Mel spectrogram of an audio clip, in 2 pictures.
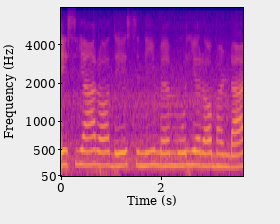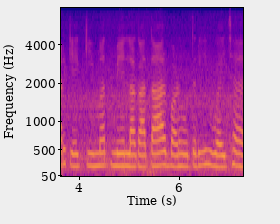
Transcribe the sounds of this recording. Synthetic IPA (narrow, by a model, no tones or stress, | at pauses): esijaɾɔɦd̪esnimemuljəɾɔbʱəɳɖaɾkekiːmət̪mẽləɡat̪aːɾbəɽ̤oːt̪ɾiɦuɛt͡ʃʰɛː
